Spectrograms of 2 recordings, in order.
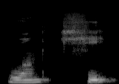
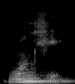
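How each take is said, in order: First: The stress falls on the word he. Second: The stress falls on the word won't. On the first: The speaker calls it wrong. "So you don't read won't he" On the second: The speaker calls it right. "The emphasis is on the auxiliary verb"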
